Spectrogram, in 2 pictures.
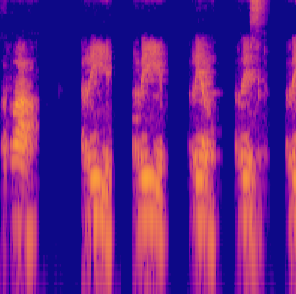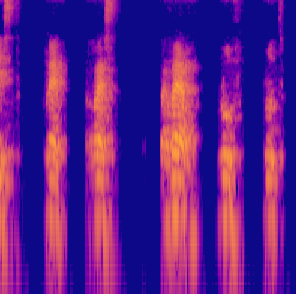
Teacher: Voice alveolar approximant sound ra, read, reap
